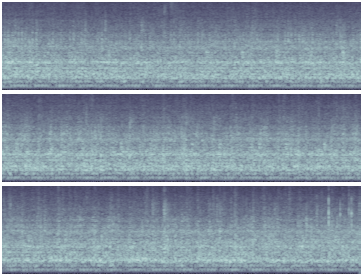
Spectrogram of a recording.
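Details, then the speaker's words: Whirlpool direct-drive washer after motor coupler replacement, lid switch bypassed, dial on spin: smooth steady spin hum with even rhythm, no knocking or grinding; spins normally. "we've put the dial over to spin and we're going to go ahead and do that and this should start spinning just like it always did"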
